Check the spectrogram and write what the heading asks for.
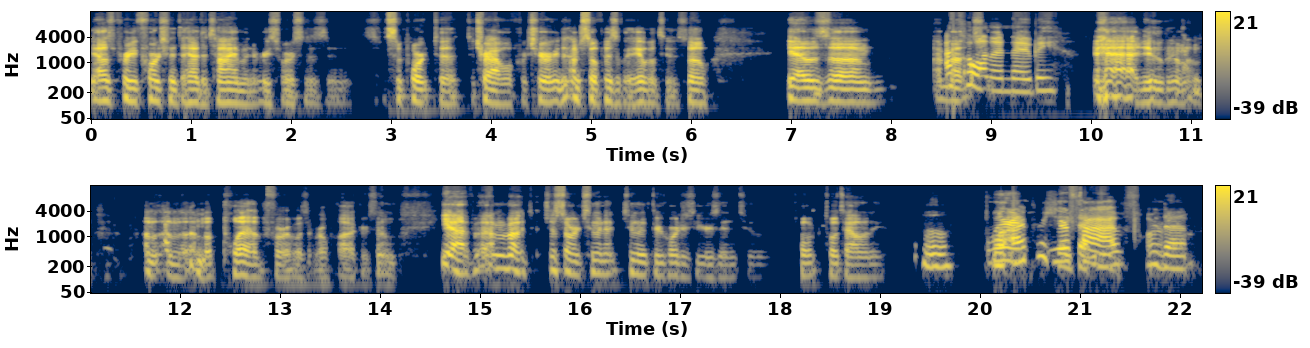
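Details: Dysarthria in an adult woman with multiple system atrophy; uses a voice enhancer to amplify her voice at times, has had speech therapy, and has swallowing problems.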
